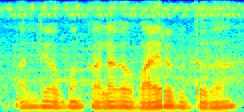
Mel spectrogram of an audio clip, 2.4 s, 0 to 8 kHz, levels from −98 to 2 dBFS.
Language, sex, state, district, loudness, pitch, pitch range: Kannada, male, Karnataka, Bidar, -20 LUFS, 95 Hz, 85-95 Hz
